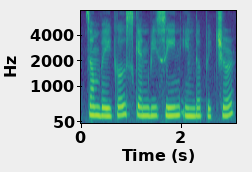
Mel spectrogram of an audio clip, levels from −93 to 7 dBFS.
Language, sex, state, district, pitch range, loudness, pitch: English, female, Assam, Kamrup Metropolitan, 215-230 Hz, -14 LUFS, 220 Hz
